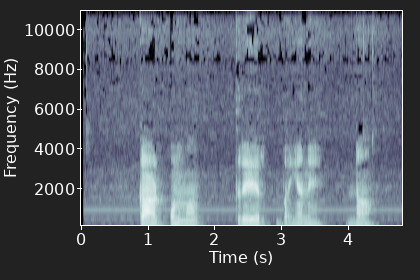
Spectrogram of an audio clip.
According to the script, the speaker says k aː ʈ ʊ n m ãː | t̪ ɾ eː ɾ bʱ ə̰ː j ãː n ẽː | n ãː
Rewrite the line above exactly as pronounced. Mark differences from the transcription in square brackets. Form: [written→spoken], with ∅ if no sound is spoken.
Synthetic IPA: k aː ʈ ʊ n m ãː | t̪ ɾ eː ɾ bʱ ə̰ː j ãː n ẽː | n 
